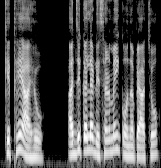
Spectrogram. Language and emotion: Sindhi, neutral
